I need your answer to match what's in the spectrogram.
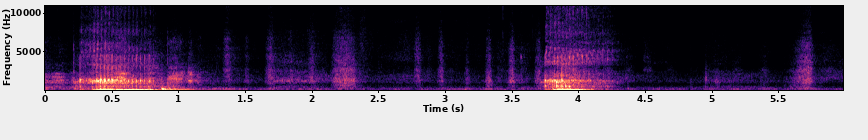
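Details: Adult imitating snoring while a German Shepherd reacts: two loud, rumbling, snort-like snores about four seconds apart, with soft dog sounds and room noise between them; imitated snoring.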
